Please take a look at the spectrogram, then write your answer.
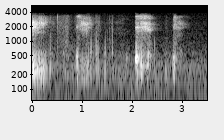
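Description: A person coughs about four times in short, harsh bursts with uneven pauses between them. The coughs are moderately loud, with no other voices around them.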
